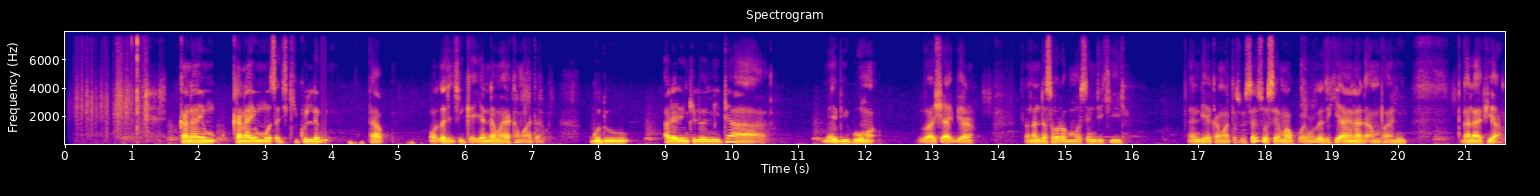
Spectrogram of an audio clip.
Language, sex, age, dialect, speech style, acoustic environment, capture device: Hausa, male, 25-34, Nigeria - Kano, happy; focused, people talking, mobile / Linux / Chrome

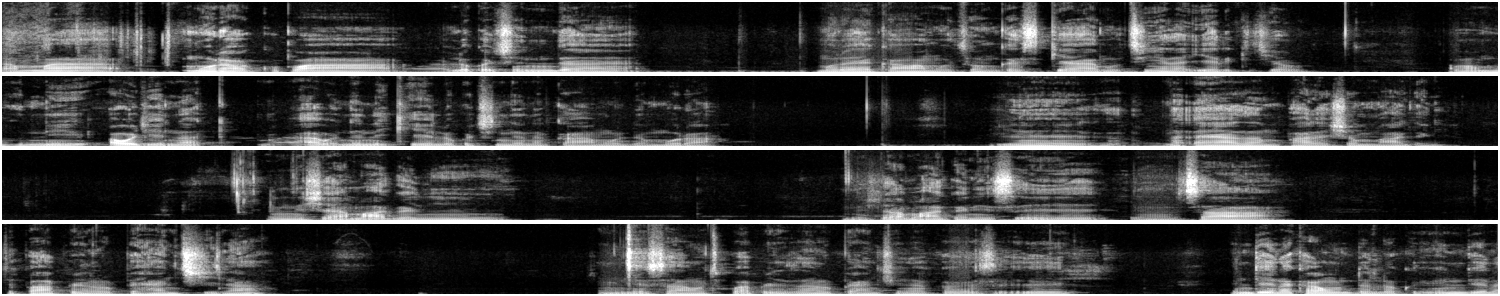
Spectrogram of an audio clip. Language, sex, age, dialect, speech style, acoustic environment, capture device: Hausa, male, 35-44, Nigeria - Kano, relaxed; focused, nature, mobile / Linux / Chrome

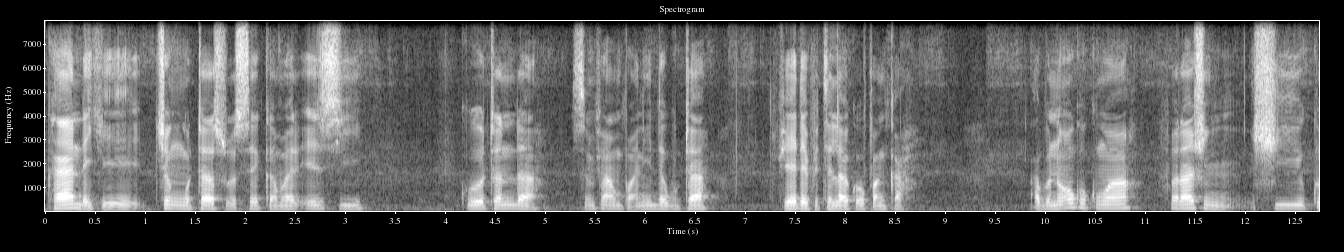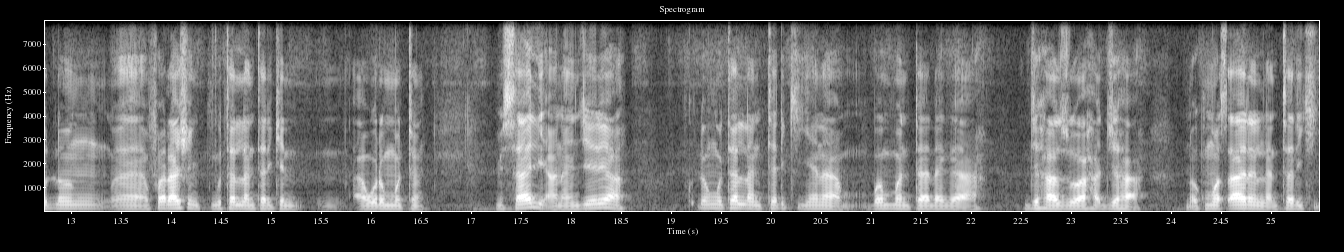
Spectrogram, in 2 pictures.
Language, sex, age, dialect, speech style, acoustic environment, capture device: Hausa, male, 25-34, Nigeria - Kano, tired, silence, mobile / macOS / Safari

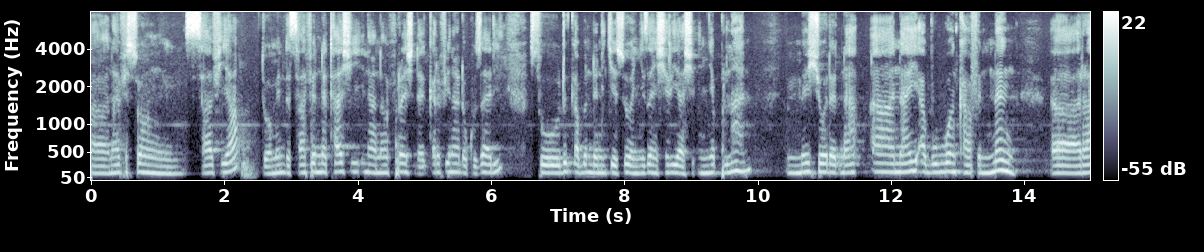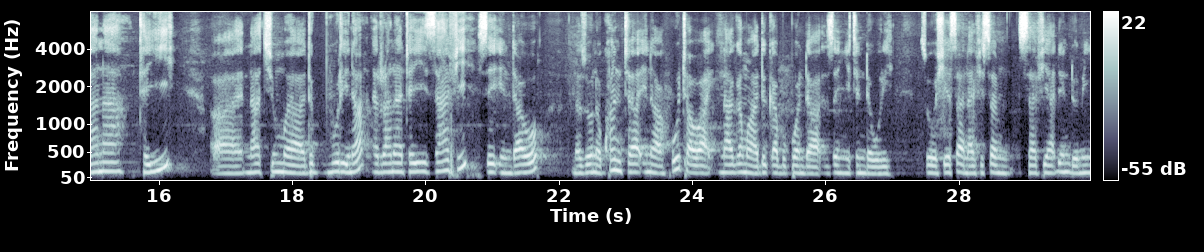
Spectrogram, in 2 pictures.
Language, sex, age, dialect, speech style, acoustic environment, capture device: Hausa, male, 25-34, Nigeria - Kano, happy, silence, mobile / Linux / Chrome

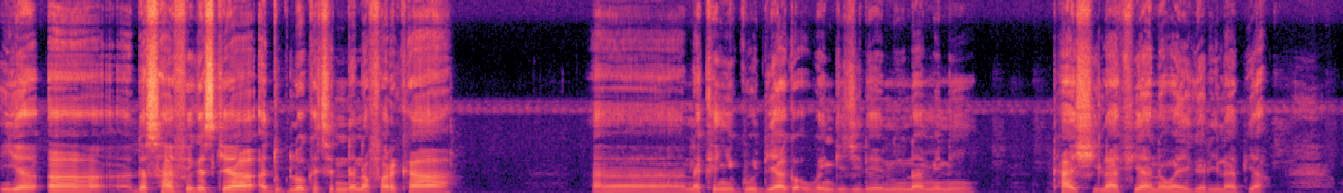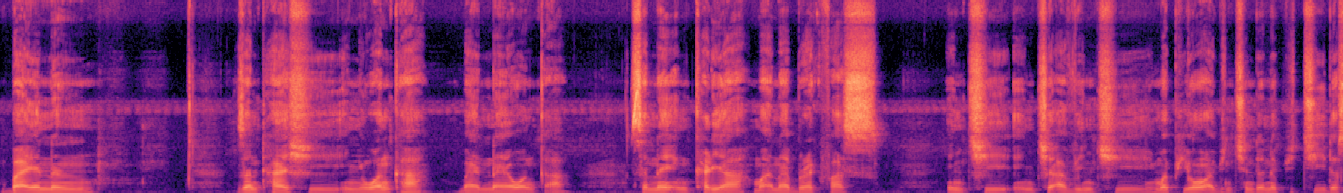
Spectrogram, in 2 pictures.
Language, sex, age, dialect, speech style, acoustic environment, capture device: Hausa, male, 25-34, Nigeria - Kano, excited; happy, nature, mobile / Linux / Chrome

